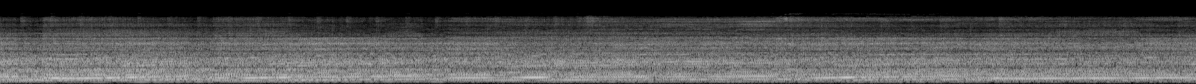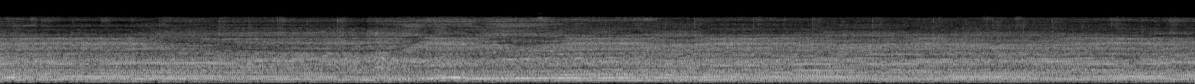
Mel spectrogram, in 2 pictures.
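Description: A racing car engine roars and revs loudly from a game's speakers.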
